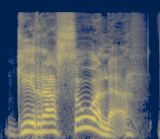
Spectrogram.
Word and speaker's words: girasole: Men det italienska ordet för solros är girasole. Girasole uttalas det nog.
